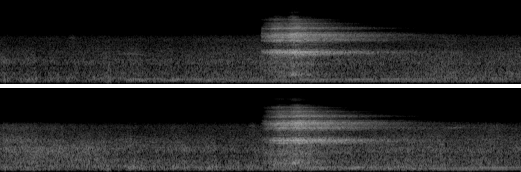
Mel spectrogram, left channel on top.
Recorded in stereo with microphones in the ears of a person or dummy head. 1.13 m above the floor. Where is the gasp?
60° left (ahead or behind), 1.7 m.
